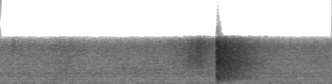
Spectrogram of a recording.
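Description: One sharp slap of a hand strike in a karate form, about one and a half seconds in, loud above the room's quiet background and dying away quickly.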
